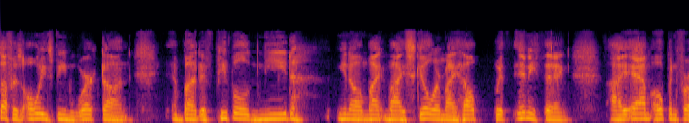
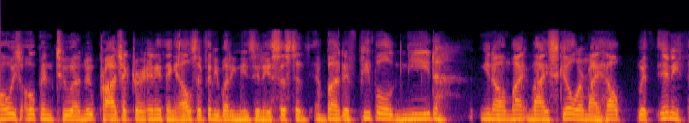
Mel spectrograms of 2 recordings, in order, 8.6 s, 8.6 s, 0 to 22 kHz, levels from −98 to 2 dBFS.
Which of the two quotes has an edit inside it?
second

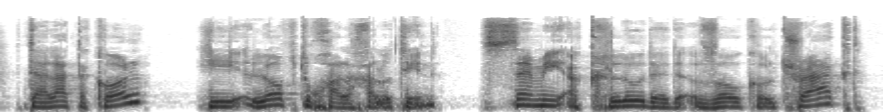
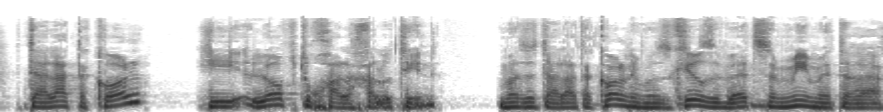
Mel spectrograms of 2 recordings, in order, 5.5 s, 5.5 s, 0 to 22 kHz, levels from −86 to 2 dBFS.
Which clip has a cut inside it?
first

